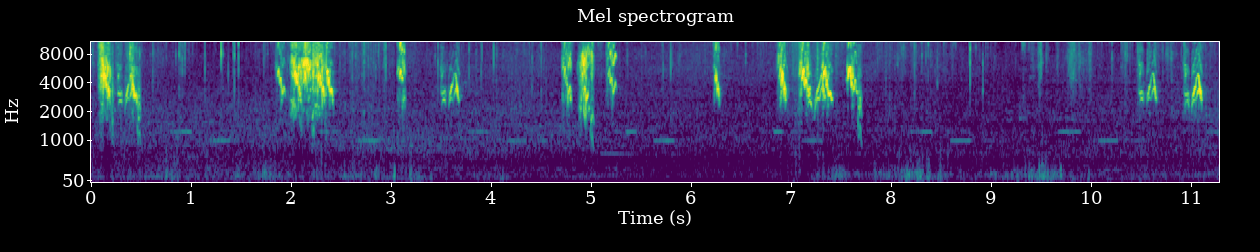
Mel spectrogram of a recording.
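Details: Sparrows flying onto a hand to be fed at a Tenmangu shrine on 21 December 2023; short, bright chirps come in scattered bursts over a low outdoor rumble, with a faint steady tone in the background.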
